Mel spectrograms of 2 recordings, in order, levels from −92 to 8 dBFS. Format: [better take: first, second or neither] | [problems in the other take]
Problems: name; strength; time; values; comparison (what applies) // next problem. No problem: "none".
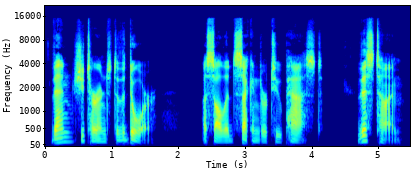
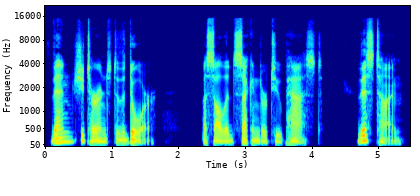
second | thin; very; fading below 750 Hz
